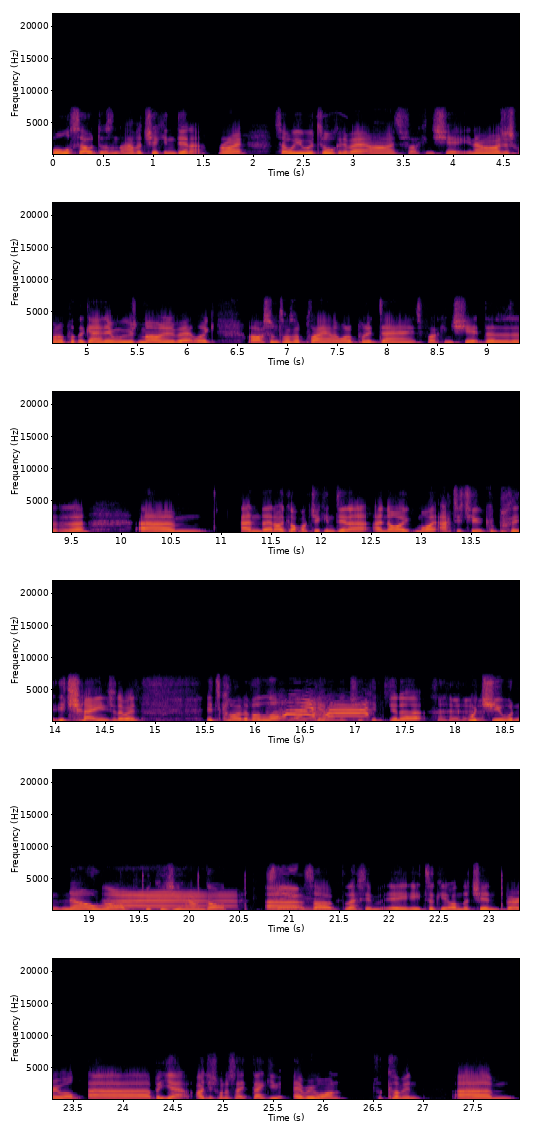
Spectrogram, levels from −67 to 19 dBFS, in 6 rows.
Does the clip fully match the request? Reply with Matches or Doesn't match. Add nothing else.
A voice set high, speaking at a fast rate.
Doesn't match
